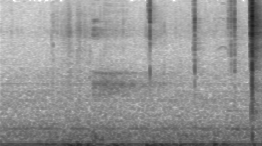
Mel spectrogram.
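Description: A cutter clips the tip of a cigar, producing a few sharp, bright snips and clicks scattered over a quiet, low background rumble, with the crispest snap arriving last.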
